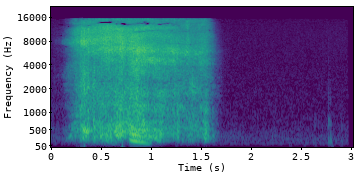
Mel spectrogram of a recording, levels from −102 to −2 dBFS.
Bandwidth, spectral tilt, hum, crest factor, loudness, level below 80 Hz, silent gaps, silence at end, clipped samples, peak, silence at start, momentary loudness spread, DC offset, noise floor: 16 kHz; 0 dB/octave; none; 24 dB; -19 LUFS; -84 dBFS; none; 1.4 s; under 0.1%; -2 dBFS; 0.15 s; 13 LU; under 0.1%; -75 dBFS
